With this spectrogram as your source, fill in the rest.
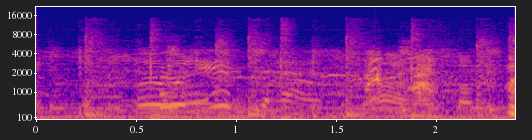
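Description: A dog barks and yips in quick bursts close by on an outing with boating and grilling, with people chatting and laughing around it.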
